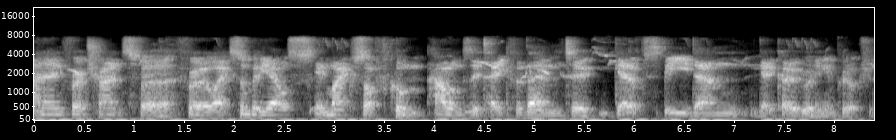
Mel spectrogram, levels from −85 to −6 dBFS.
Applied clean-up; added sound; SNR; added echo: none; Bird; 14 dB; reverberation time 0.2 s.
